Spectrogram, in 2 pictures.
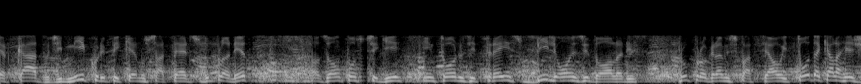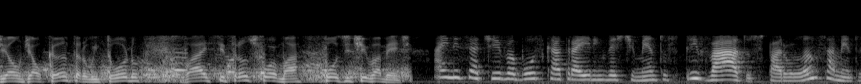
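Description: At 3.61 s a short stall from a late packet stretches the sound for about 62 ms, holding it slightly too long with a slight buzz or dip before playback resumes, nothing lost.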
